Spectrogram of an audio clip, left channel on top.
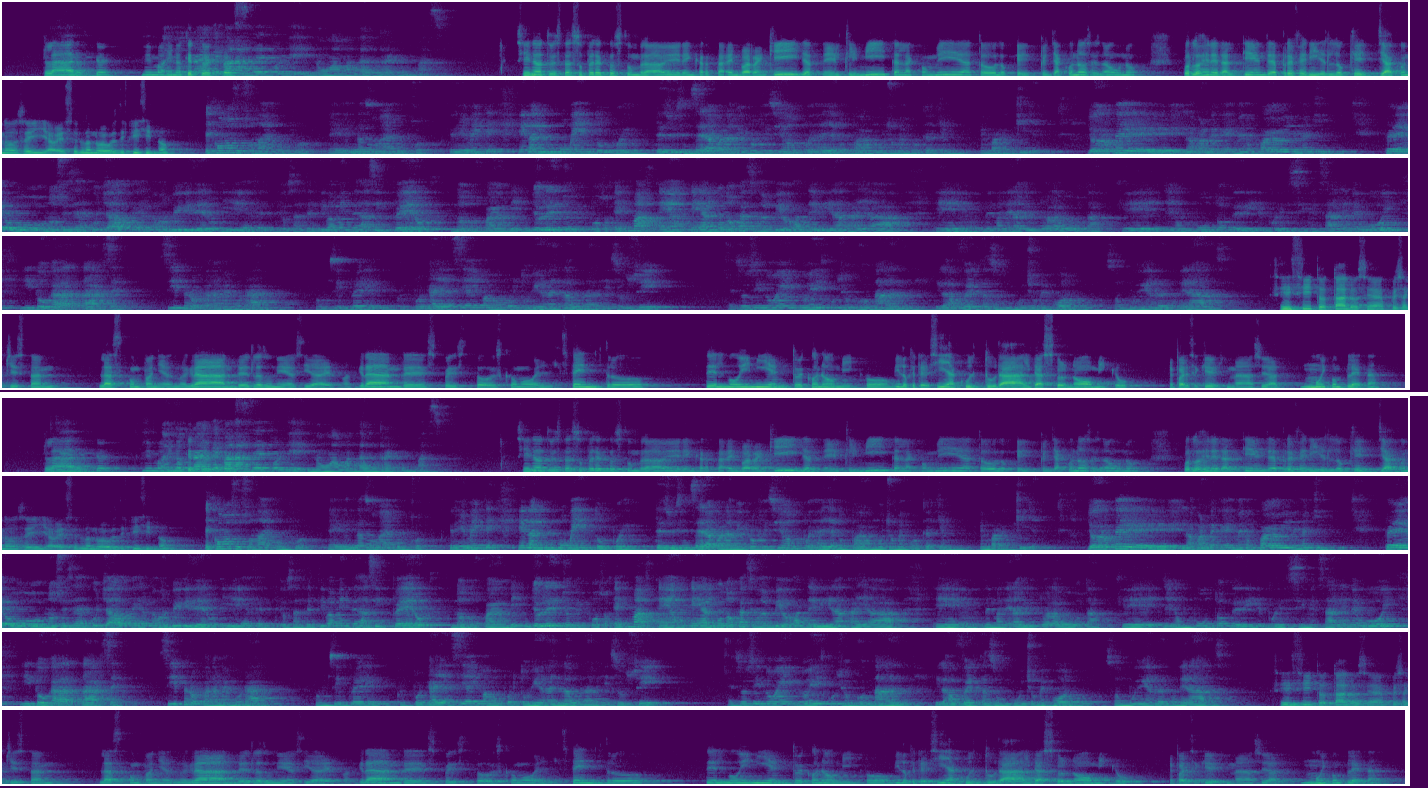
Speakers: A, on the left (about 60°); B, on the right (about 70°).
A: Claro,
B: Ya yo
A: es que me imagino
B: no encontraba
A: que tú estás,
B: qué más hacer porque no aguantaba un trancón más.
A: sí, no, tú estás súper acostumbrada a vivir en Carta- en Barranquilla, el climita, la comida, todo lo que pues ya conoces, ¿no? Uno por lo general tiende a preferir lo que ya conoce y a veces lo nuevo es difícil, ¿no?
B: Es como su zona de confort, eh, es la zona de confort. Créeme que en algún momento, pues te soy sincera, para mi profesión, pues allá nos pagan mucho mejor que aquí en, en Barranquilla. Yo creo que la parte que menos paga bien es aquí, pero no sé si has escuchado que es el mejor vividero y es efecti- o sea, efectivamente es así, pero no nos pagan bien. Yo le he dicho a mi esposo, es más, en, en alguna ocasión envié hojas de vida allá eh, de manera virtual a Bogotá, que llegué a un punto donde dije, pues si me sale me voy y toca adaptarse, sí, pero para mejorar. Son siempre, pues porque allá sí hay más oportunidades laborales, eso sí. Eso sí, no hay, no hay discusión con nadie y las ofertas son mucho mejor, son muy bien remuneradas.
A: Sí, sí, total. O sea, pues aquí están las compañías más grandes, las universidades más grandes, pues todo es como el centro del movimiento económico y lo que te decía, cultural, gastronómico. Me parece que es una ciudad muy completa.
